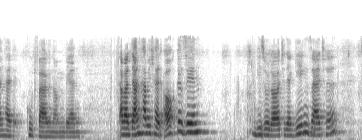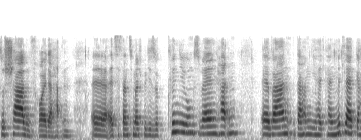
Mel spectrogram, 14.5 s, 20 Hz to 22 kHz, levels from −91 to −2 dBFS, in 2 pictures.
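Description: No technical faults detected.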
